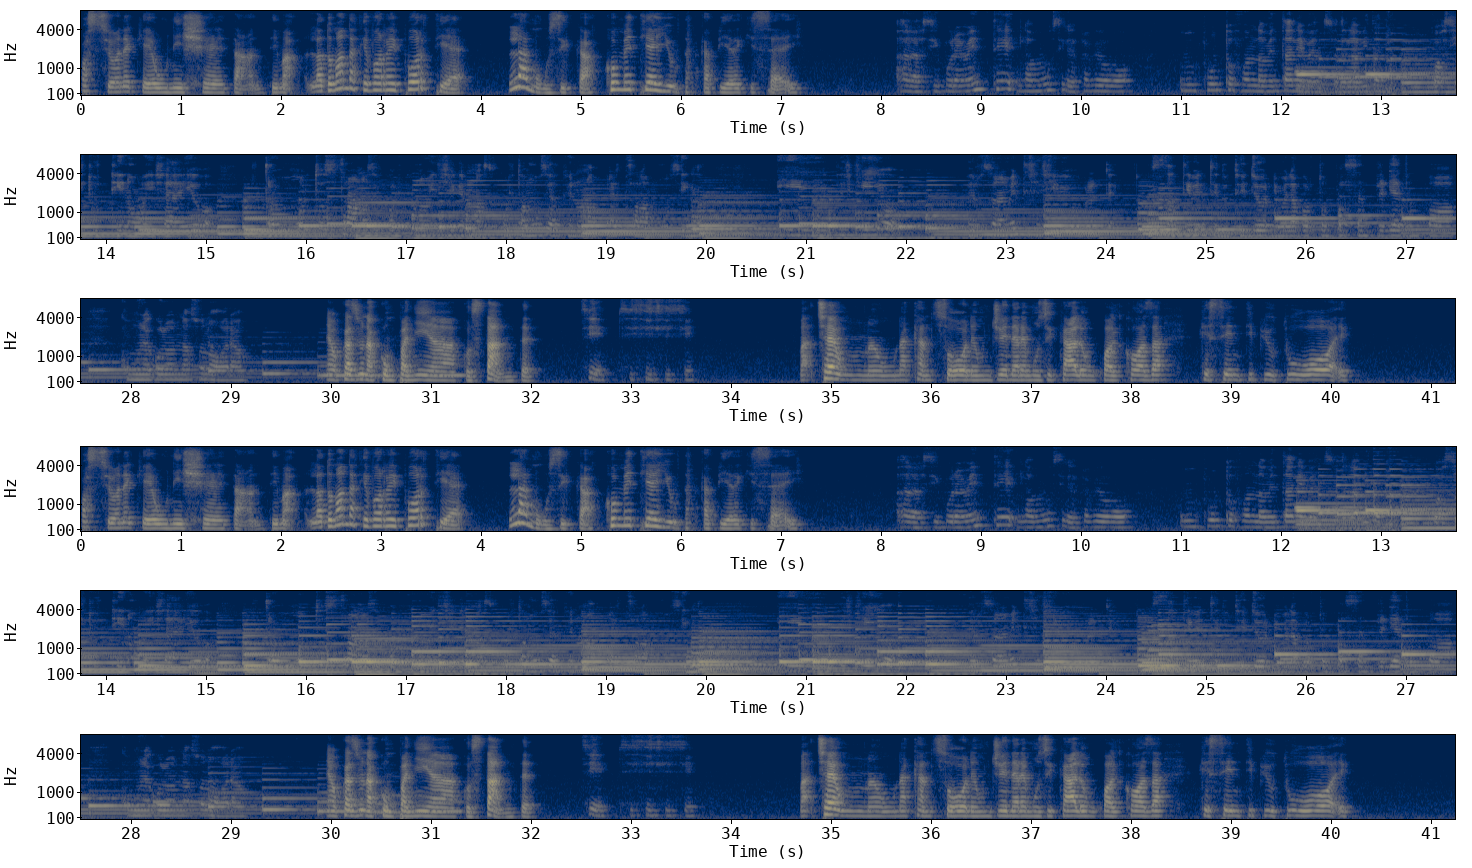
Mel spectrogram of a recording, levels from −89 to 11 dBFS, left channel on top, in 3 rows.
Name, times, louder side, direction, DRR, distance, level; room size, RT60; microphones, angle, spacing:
voice 1, 0.0-3.8 4.3-6.0 6.4-7.2 29.9-32.0 34.7-38.3 38.7-40.2, equal, ahead, 0.3 m, -33 dB
voice 2, 8.1-10.5 11.0-13.2 13.4-15.3 15.6-20.4 20.7-22.0 22.6-29.2 32.5-33.6, right 2 dB, 70° left, 1.0 m, -48 dB
sound 1, 12.1-31.3, right 5 dB, 70° right, 0.4 m, -37 dB
3.3 x 2.2 x 2.3 m
head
